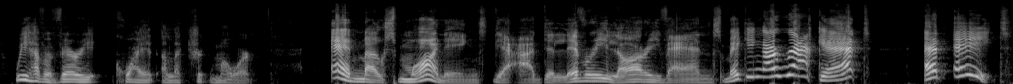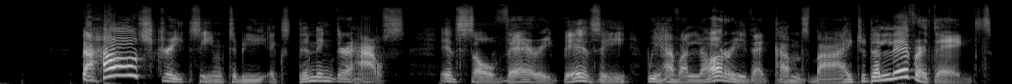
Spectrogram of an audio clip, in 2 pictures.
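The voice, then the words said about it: Put-on British accent. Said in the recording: “you don't like my accent? That's my British accent. ... Sounds like Mrs. Doubtfire.”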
